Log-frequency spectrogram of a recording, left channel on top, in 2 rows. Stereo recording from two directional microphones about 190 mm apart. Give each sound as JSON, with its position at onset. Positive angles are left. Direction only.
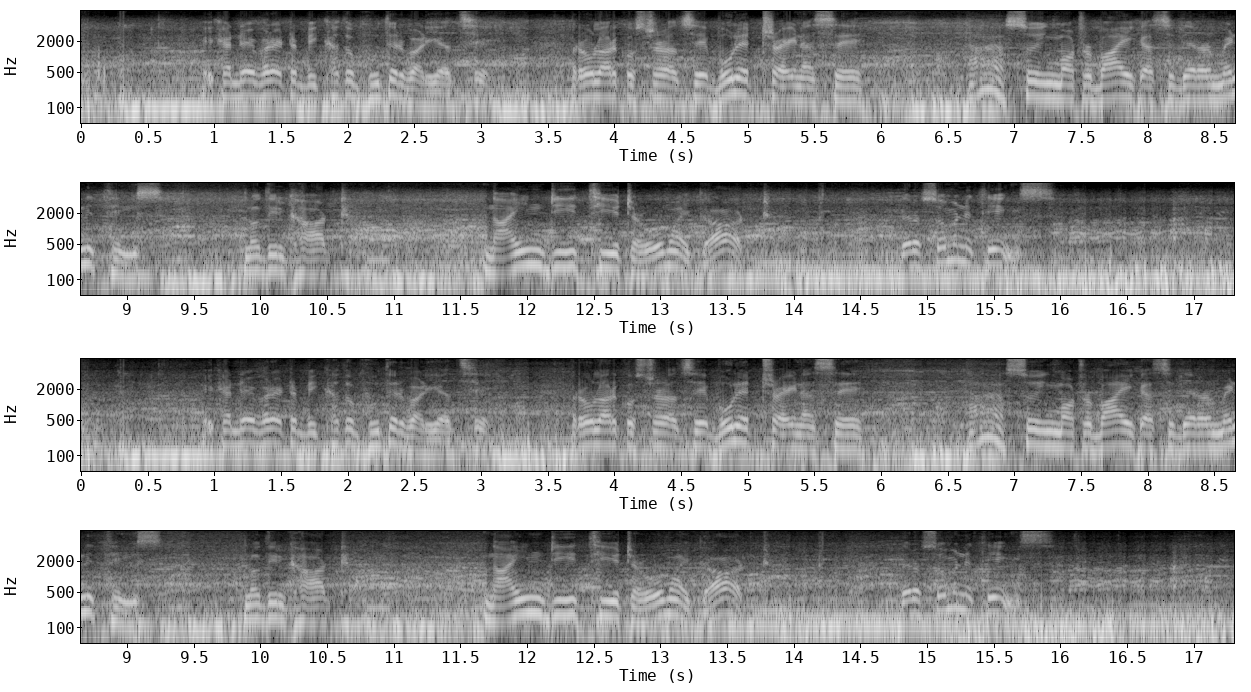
{"t": 1.0, "sound": "speech", "side_deg": -5}
{"t": 6.8, "sound": "speech", "side_deg": -15}
{"t": 11.7, "sound": "speech", "side_deg": -20}
{"t": 15.0, "sound": "speech", "side_deg": -10}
